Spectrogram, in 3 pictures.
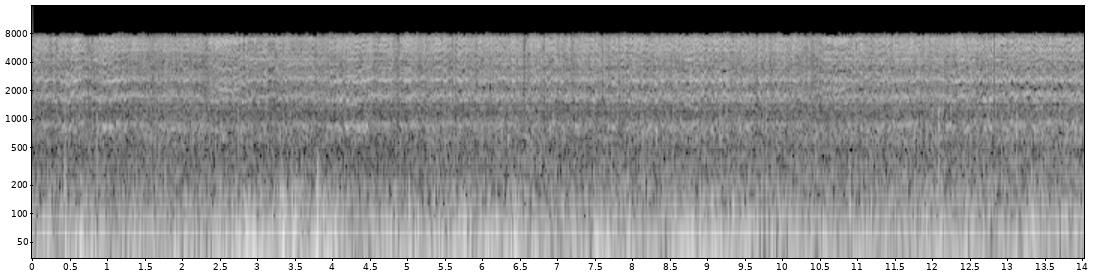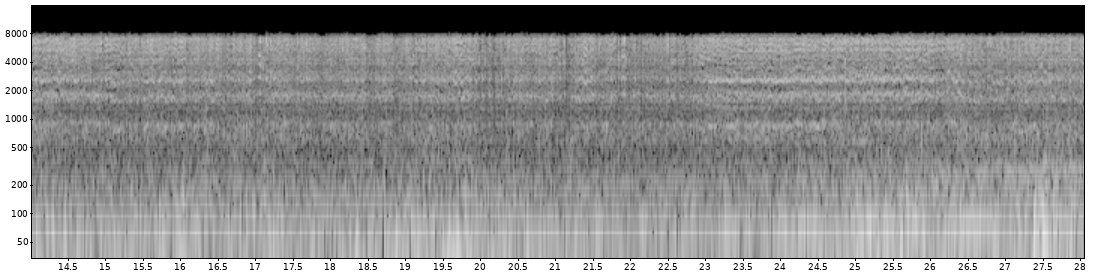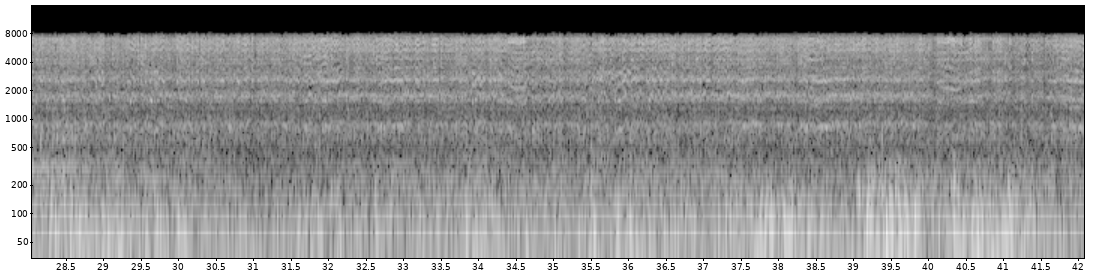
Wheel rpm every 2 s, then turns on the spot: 230, 230, 230, 230, 220, 220, 210, 220, 230, 230, 230, 220, 200, 220, 230, 230, 220, 220, 220, 230, 220.
none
